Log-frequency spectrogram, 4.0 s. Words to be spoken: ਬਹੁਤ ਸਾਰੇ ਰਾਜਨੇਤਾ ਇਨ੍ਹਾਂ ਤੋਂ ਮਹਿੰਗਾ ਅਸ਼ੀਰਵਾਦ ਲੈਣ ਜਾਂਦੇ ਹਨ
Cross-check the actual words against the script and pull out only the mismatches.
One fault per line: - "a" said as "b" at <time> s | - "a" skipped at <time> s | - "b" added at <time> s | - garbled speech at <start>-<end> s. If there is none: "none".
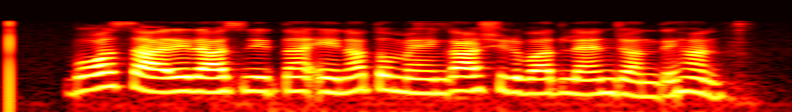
none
